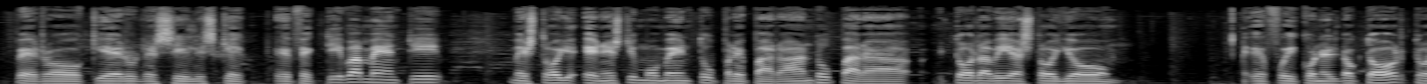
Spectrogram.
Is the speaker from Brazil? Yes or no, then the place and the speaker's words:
yes; Brazil; Spanish is a second language; now in Mexico; yo como brasileiro que me siento mexicano, quiero que México siempre le vaya bien.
